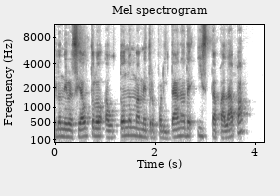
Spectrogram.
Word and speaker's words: Iztapalapa: de Sociología de la Universidad Autónoma Metropolitana de Iztapalapa. Iztapalapa, ¿sí lo pronuncié bien?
